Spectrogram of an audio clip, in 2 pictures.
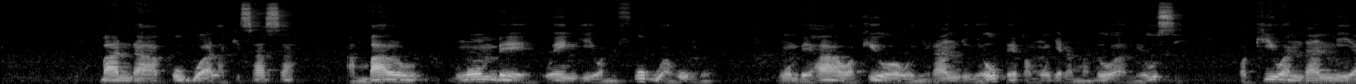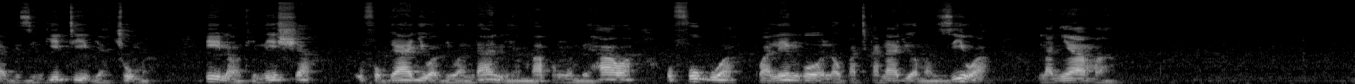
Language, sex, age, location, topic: Swahili, male, 25-35, Dar es Salaam, agriculture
